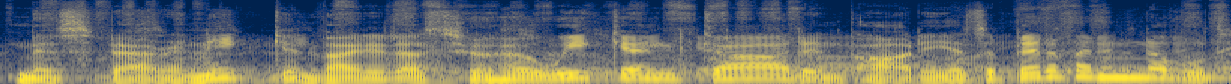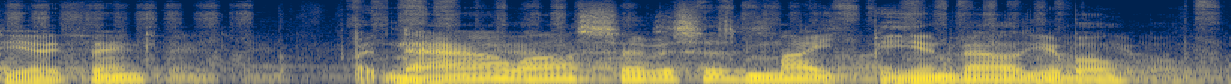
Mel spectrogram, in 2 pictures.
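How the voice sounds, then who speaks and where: A man's voice: mid-range voice, sing-song, normal speed, a crowd in the background, natural voice. An actor playing an earnest, easily impressed male sidekick in a radio play. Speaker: narrator and assistant.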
